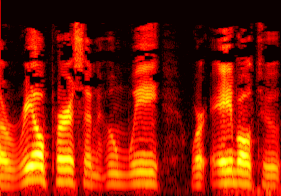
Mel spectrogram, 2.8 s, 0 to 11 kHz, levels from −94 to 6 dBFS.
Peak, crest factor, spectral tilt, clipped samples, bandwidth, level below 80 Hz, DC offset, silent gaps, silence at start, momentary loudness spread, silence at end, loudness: 0 dBFS; 18 dB; -4.5 dB/octave; under 0.1%; 8 kHz; -60 dBFS; under 0.1%; none; 0 s; 19 LU; 0.05 s; -17 LUFS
